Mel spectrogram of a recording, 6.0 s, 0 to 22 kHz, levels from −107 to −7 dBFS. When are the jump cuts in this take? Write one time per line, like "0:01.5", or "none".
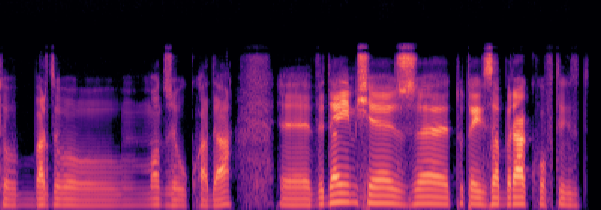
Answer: none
